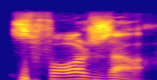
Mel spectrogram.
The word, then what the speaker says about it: Sforza: concerned everyday life so he first identified this sforza family s f o r z a s forza it's like you pronounce you don't say pizza you say pizza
